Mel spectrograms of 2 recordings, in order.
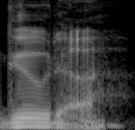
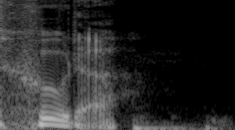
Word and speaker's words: Gouda: Gouda is not Gouda, which bothers me. Oh. Because I don't like change. It's Huda.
